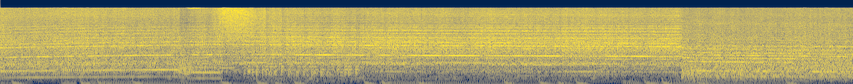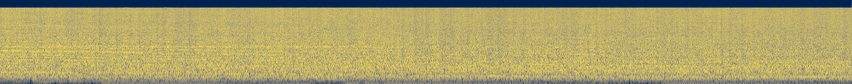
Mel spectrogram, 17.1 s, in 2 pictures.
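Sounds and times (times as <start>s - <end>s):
raspy engine and exhaust: 0.0s - 17.0s.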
